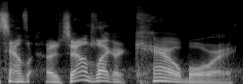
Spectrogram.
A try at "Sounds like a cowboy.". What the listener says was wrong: No, it's not that. Like a slow talking cowboy. A little bit faster. Deeper, less in your nose. Raspier voice, like you've smoked 2 packs of Marlboros a day.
